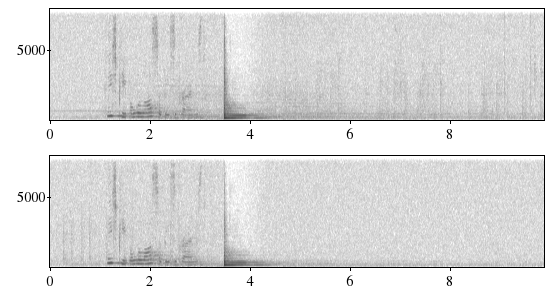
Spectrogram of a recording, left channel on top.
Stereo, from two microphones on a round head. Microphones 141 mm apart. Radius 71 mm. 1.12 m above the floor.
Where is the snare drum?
55° left (ahead or behind), 0.7 m.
